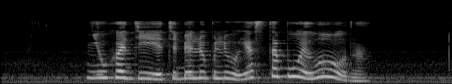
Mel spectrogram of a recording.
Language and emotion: Russian, positive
